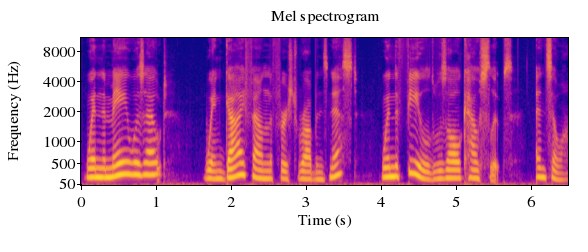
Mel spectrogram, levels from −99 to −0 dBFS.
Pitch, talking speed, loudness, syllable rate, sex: 200 Hz, 165 wpm, -17 LUFS, 4.3 syllables/s, female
